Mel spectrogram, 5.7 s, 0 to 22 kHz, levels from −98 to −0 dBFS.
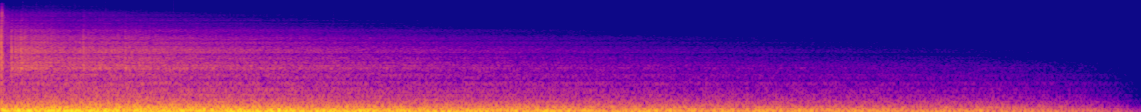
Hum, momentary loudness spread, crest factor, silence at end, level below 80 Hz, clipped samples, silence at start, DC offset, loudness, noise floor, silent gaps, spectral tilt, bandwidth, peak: none; 19 LU; 14 dB; 0.35 s; -18 dBFS; under 0.1%; 0 s; under 0.1%; -20 LUFS; -39 dBFS; none; -8 dB/octave; 6.2 kHz; -2 dBFS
